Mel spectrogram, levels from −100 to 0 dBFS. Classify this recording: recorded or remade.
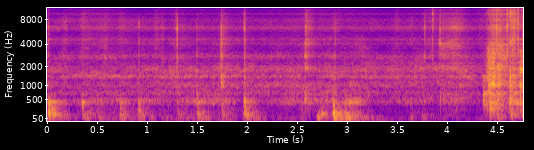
remade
